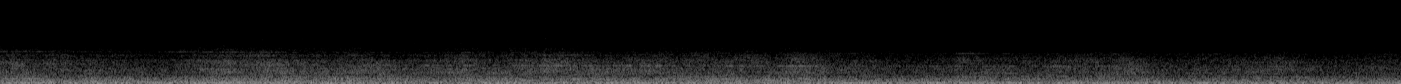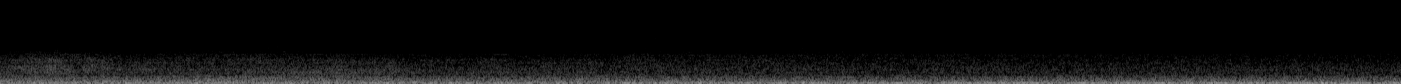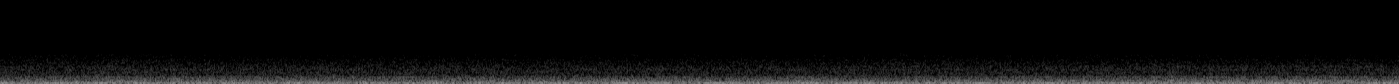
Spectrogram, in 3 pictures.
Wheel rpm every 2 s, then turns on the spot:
0, 0, 0, 0, 0, 0, 0, 0, 0, 0, 0, 0, 0, 0, 0, 0, 0, 0, 0, 0, 0.
none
